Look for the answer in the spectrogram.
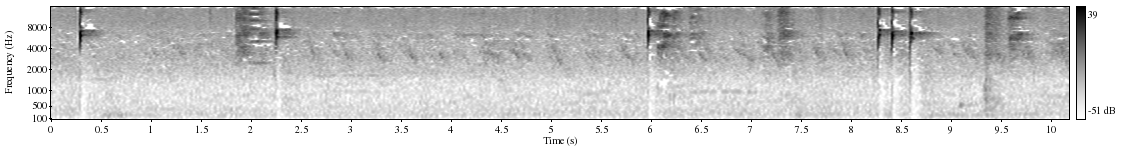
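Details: Olive-backed sunbird recording used as a lure to prompt sunbirds that are reluctant to sing: sharp, very high, thin chips and short buzzy bursts in scattered clusters, with a faint twittering background.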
